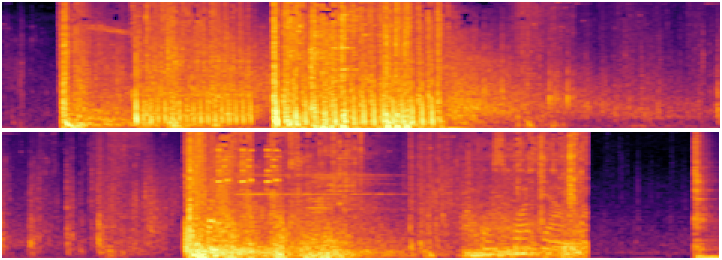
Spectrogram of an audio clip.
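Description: Rapid gunfire bursts loudly.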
